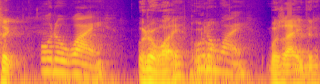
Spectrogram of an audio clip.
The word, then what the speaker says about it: Uruguay: Daughters are calling me Uruguay or again pronounce it Uroay.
